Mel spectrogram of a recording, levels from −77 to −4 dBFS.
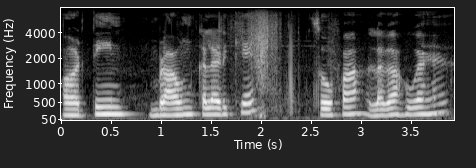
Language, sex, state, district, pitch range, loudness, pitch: Hindi, male, Bihar, Patna, 165-190 Hz, -15 LUFS, 180 Hz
